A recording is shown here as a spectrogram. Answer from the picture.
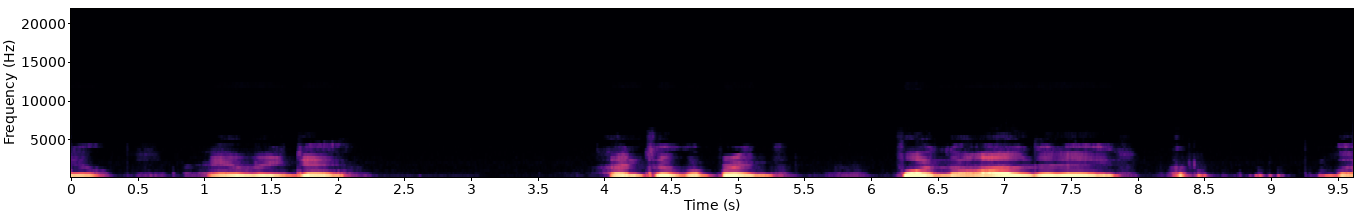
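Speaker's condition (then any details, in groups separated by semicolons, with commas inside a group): Multiple sclerosis; affects left side and voice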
